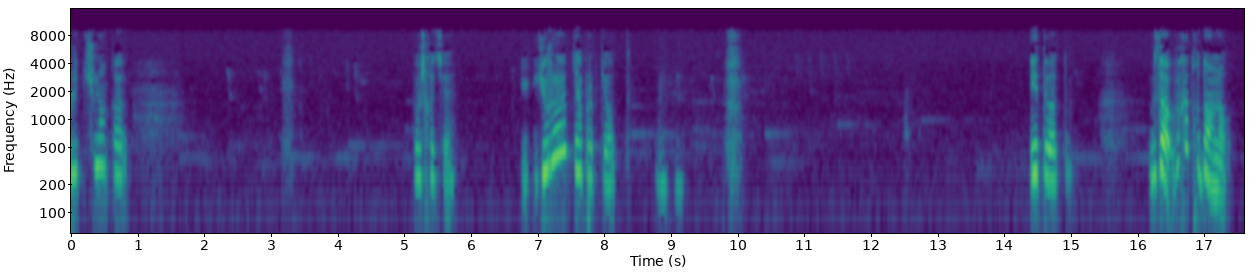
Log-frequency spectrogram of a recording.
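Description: A young woman speaks calmly and close to a microphone, in short phrases with pauses.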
